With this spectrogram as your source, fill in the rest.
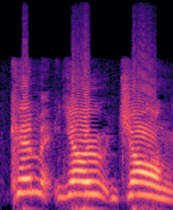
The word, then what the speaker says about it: Kim Yo Jong: Party official and Tom it's pronounced Kim yo Jong okay I apologize weather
